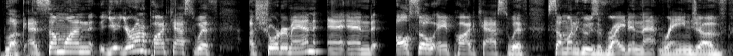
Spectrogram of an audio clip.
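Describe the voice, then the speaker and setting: A man's voice: fairly high pitch, unhurried, pushed and bright. A man, chatting casually and asking questions as a podcast host. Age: 30s. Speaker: podcast host, sports journalist. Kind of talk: casual chat, interviewing.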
